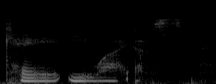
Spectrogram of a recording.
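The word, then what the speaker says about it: Cayes: the coast are beautiful Keys which in this corner of the Caribbean is spelled c a Ys I know in America it's spelled k e Ys here it's c a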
